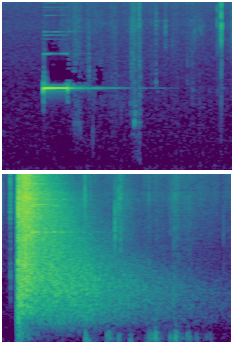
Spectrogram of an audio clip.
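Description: A shot timer beeps once, then after a pause of about two and a half seconds a single loud, sharp handgun shot is fired at a target, followed by a long echoing decay.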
